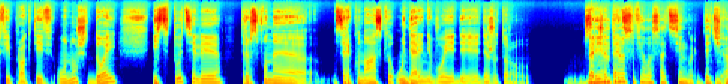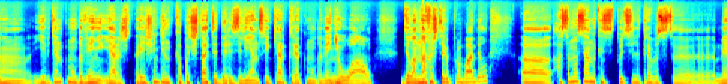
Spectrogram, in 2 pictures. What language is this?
Romanian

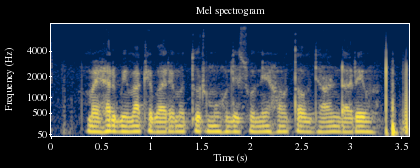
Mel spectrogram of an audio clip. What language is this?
Chhattisgarhi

